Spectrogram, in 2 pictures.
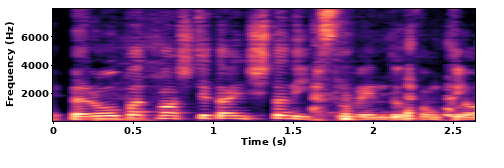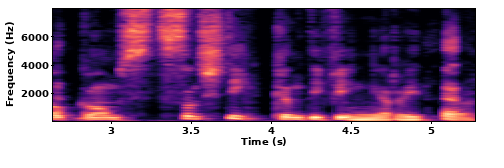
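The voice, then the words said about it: Light put-on Swiss German accent. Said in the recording (German): “So ein leichter Schweizer Akzent”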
